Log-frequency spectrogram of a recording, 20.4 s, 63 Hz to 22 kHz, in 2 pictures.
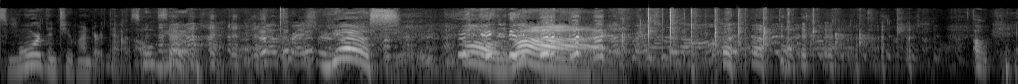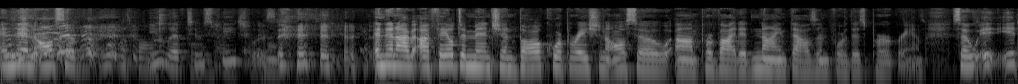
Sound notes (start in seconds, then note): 1.5 laughter; 4.3 applause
